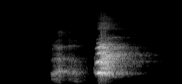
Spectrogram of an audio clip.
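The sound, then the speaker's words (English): Two quick barks from a dog named Tiger, the second louder and sharper than the first, with silence around them and no talking. “Tiger's worried about you”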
